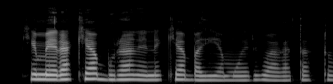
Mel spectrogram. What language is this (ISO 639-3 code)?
kik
